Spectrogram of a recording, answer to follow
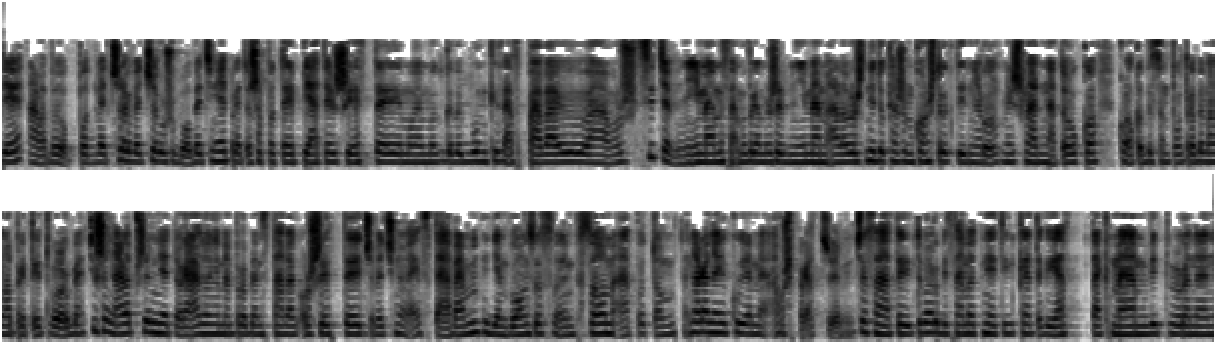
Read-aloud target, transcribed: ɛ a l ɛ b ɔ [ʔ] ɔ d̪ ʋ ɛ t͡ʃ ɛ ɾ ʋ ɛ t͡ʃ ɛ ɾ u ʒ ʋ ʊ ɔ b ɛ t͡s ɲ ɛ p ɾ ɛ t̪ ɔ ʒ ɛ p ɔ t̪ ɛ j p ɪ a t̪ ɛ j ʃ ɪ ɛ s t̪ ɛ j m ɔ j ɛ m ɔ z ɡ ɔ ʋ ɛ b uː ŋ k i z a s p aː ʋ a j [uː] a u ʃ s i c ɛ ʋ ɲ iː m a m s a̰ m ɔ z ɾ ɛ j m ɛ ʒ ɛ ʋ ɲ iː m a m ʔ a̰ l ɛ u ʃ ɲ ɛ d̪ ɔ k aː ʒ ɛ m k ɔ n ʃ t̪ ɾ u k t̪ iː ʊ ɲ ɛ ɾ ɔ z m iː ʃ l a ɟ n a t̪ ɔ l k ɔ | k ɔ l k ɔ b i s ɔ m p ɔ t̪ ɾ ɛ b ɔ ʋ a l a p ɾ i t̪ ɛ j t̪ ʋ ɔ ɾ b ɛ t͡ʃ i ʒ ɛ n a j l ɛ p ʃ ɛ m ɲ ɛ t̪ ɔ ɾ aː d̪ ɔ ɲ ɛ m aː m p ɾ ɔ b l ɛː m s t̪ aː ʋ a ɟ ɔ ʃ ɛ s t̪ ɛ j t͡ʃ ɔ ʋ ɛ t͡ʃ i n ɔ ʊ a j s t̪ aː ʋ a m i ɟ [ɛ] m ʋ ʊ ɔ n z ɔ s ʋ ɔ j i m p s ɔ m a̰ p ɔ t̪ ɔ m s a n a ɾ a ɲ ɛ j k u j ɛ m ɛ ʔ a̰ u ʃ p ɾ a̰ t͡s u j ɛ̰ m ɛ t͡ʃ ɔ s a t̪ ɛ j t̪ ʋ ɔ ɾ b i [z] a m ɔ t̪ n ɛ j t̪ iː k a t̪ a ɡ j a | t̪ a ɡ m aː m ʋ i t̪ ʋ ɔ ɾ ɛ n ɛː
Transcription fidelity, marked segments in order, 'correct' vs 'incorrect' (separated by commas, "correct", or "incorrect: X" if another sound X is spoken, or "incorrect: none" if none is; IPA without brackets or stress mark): incorrect: p, correct, correct, incorrect: s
